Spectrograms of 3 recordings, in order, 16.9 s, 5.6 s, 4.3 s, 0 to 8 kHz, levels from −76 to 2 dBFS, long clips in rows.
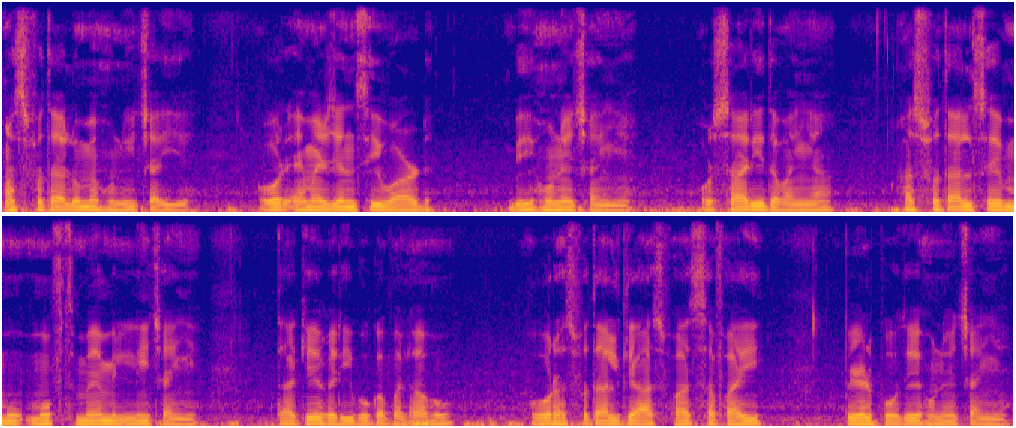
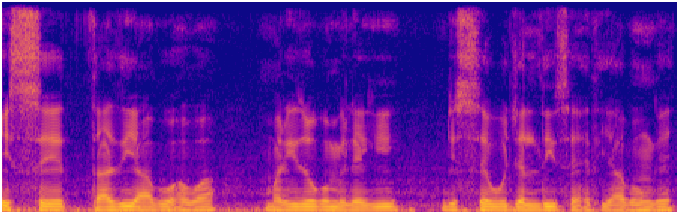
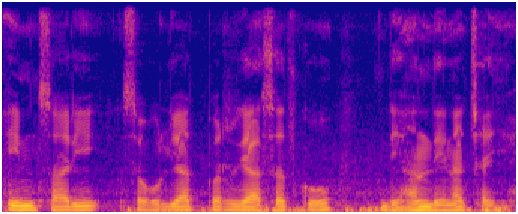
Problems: none marked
